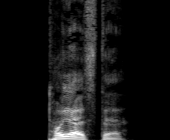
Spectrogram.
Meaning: inflection of teuer: 1. strong/mixed nominative/accusative feminine singular superlative degree 2. strong nominative/accusative plural superlative degree
- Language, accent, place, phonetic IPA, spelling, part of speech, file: German, Germany, Berlin, [ˈtɔɪ̯ɐstə], teuerste, adjective, De-teuerste.ogg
